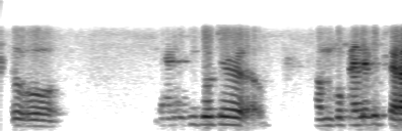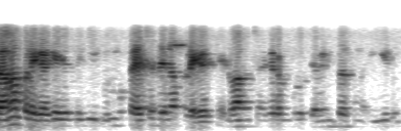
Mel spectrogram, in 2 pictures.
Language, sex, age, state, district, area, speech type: Hindi, male, 30-45, Madhya Pradesh, Balaghat, rural, conversation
